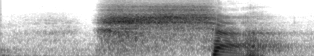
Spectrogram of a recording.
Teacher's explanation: Tengah lisan ketemu langit-langit. Tengah lisan ini tengah lisan ketemu langit-langit. · Adapun sya, tengah lisan ketemu langit-langit.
